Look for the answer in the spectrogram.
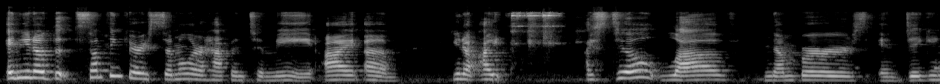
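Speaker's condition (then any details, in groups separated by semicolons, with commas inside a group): No condition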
